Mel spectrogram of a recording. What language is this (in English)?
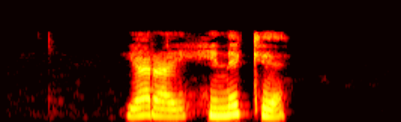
Bashkir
